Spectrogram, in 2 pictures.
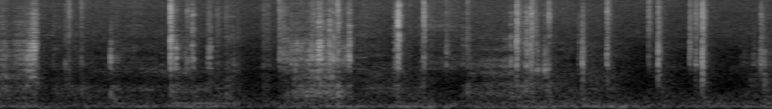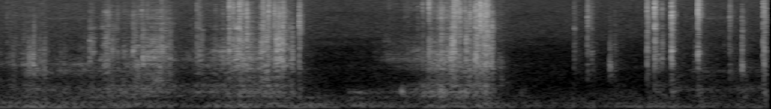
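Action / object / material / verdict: tap / plastic steering wheel airbag cover / plastic / none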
